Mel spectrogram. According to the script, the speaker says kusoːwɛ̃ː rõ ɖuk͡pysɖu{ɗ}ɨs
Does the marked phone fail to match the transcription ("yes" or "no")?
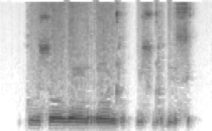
no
